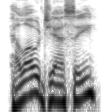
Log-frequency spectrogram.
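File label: hello, male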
